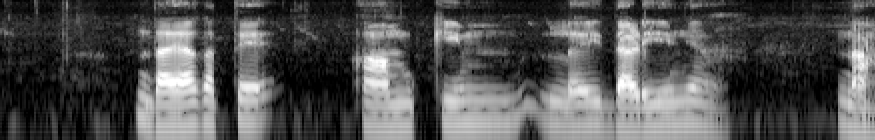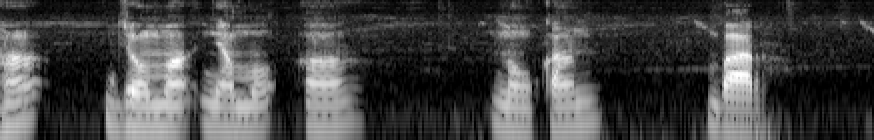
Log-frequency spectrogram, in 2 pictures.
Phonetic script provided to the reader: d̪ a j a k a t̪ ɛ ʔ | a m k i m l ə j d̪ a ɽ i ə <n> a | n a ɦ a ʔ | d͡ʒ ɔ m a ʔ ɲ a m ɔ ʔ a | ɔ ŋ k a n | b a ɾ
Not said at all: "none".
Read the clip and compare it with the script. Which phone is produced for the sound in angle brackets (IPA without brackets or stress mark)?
ɲ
